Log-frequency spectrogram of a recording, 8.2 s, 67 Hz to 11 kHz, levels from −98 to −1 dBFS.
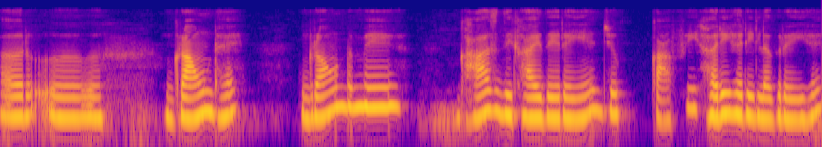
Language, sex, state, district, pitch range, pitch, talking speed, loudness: Hindi, female, Bihar, Vaishali, 190-225 Hz, 200 Hz, 125 wpm, -19 LUFS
